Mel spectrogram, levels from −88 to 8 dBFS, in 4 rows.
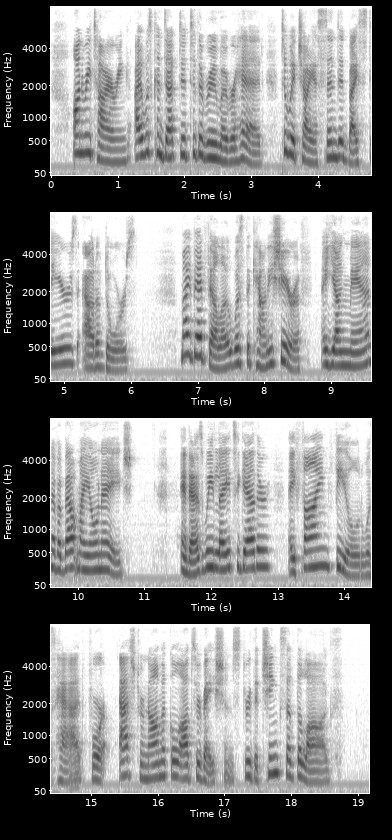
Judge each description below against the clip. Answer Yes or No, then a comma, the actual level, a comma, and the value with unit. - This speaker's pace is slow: No, average, 165 wpm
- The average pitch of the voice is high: Yes, high, 225 Hz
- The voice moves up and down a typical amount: No, wide, 5.8 semitones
